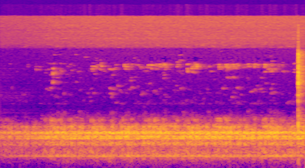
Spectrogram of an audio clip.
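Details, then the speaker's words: Chest freezer not cooling, blamed on low household voltage: low steady hum for about four seconds with the fan running, then one sharp click as the overload protector trips; compressor stalled and seized. "Nah, di sini sudah ada suara pletek ya, seperti itu ya. Tetapi kipas fan dia masih hidup, seperti itu. Nah, artinya kompresor ini ya, kompresor ini dia macet, seperti itu ya, macet."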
